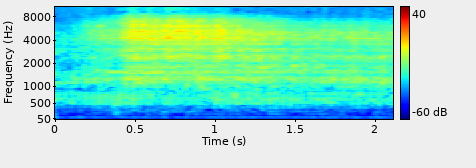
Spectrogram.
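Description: Movie trailer soundtrack playing: music under a steady hissing rush that comes in about half a second in.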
